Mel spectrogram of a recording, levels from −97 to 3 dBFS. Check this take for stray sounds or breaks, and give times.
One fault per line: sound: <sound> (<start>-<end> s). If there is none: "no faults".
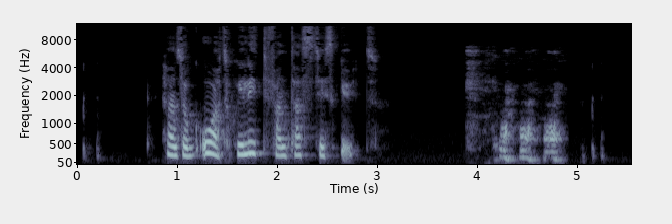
sound: laugh (3.9-4.9 s)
